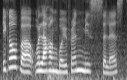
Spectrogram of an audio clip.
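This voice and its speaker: Woman acting a high-voiced earnest young Filipina girlfriend. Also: moderate pace, clear, resonant tone, close to an everyday voice. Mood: shy, polite. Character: polite, earnest young girlfriend dreaming of becoming doctor. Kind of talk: radio drama acting.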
